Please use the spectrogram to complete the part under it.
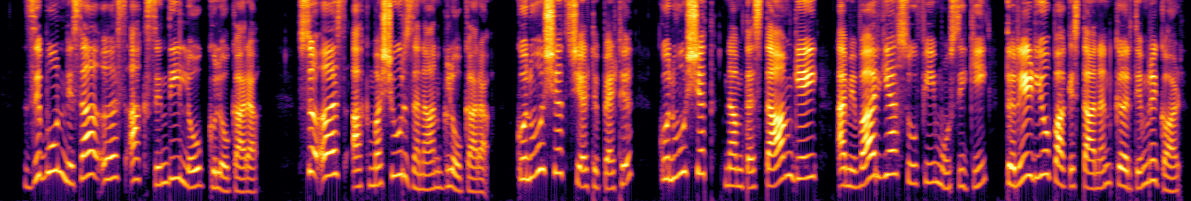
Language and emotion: Kashmiri, neutral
